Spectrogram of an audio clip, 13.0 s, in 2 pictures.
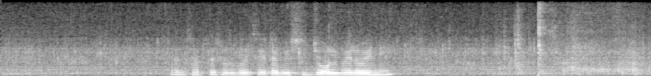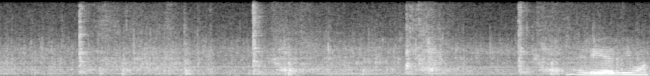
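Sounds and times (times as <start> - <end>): curry sizzling in a pan: 0.0 - 13.0
spatula knocking and scraping pan: 7.2 - 9.8, 10.5 - 12.3.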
